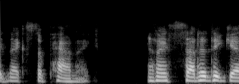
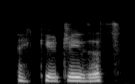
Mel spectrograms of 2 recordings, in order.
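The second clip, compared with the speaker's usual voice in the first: put-on whisper, quieter; 5 dB quieter than usual. Retelling own words on the drive home: retelling a whisper. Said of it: "I did whisper again".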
